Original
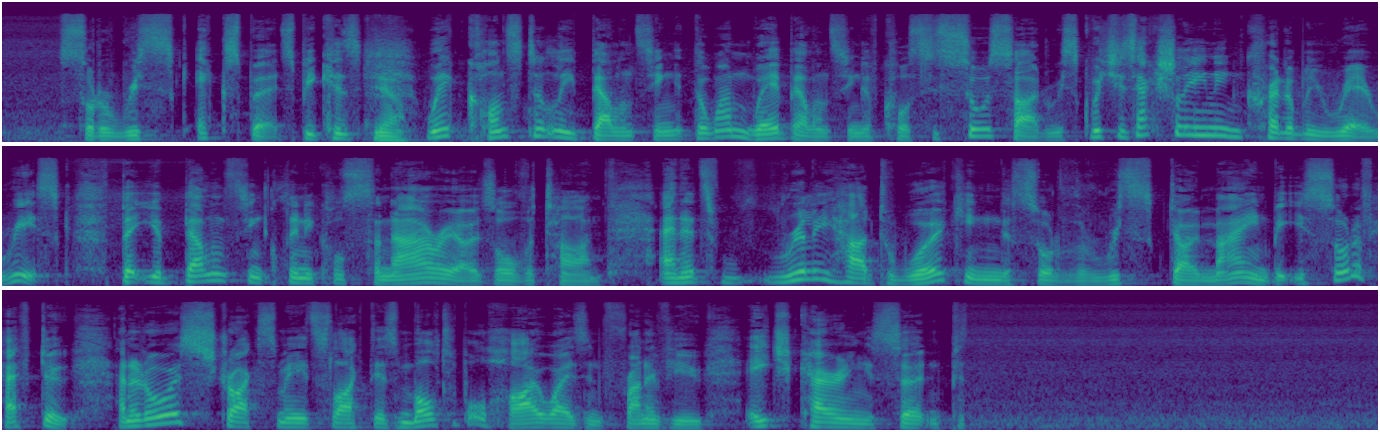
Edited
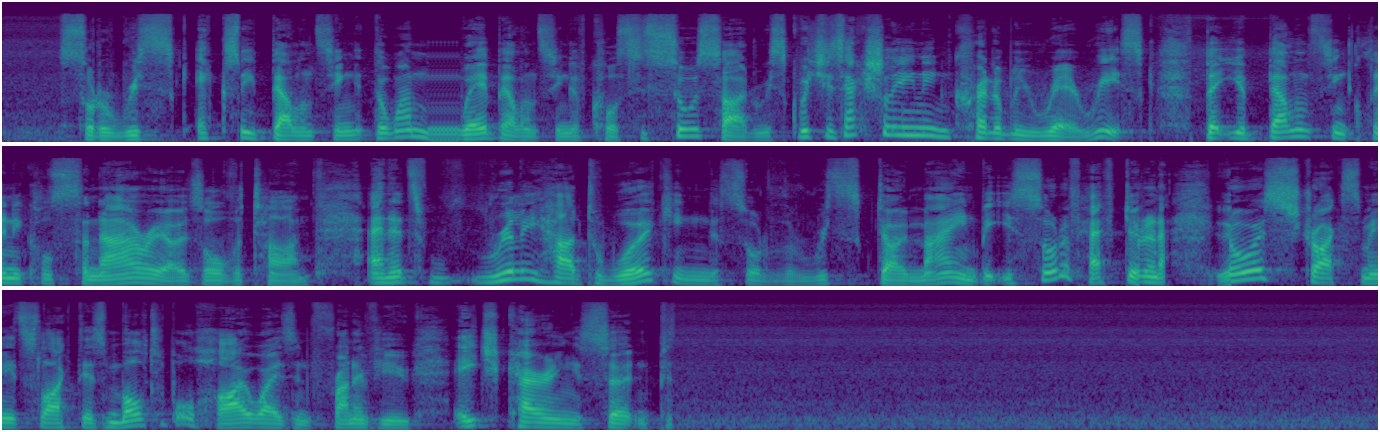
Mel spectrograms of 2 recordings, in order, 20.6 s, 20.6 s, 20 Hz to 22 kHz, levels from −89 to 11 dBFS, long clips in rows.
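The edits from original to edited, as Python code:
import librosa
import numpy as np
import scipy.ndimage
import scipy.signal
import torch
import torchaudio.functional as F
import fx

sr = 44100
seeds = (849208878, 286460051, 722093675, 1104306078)

y = fx.edit(x, sr, fx.cut(start_s=1.2, length_s=1.6),
    fx.stutter(start_s=3.73, slice_s=0.02, count=8),
    fx.clip_gain(start_s=11.69, length_s=0.88, db=-5.5),
    fx.reverse_span(start_s=14.02, length_s=0.46), tone=tone)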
